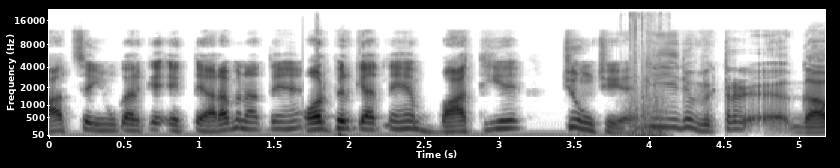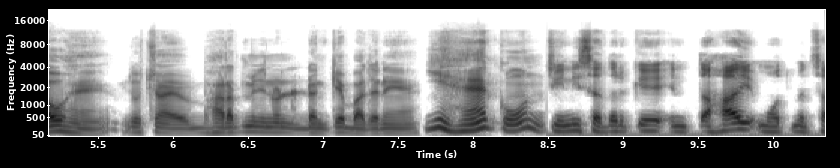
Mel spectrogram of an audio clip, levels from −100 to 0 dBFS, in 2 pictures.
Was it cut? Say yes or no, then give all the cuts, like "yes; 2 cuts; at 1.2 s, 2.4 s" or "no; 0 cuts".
yes; 4 cuts; at 1.5 s, 4.0 s, 7.6 s, 8.5 s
